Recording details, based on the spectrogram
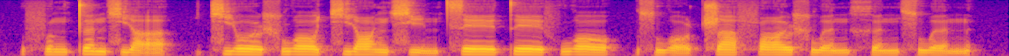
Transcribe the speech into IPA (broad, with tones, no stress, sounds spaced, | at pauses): f ʊ˨˦ ŋ t̪ ə˥˨ n ɕ j ä̰˨˩ | t͡ɕ j o˥˨ ʊ̯ ʂ w ɔ˥˨ t͡ɕ j ɑ˥˨ ŋ ɕ ḭ˨˩ n t͡s e˦ ɪ̯ t̪ e˥˨ ɪ̯ f w ɔ˥˨ | s w ɔ̰˨˩ ʈ͡ʂ ä˥˨ f ɑ˦ ʊ̯ ʂ w ə˨˦ n x ə˨˦ n s w ə̰˨˩ n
